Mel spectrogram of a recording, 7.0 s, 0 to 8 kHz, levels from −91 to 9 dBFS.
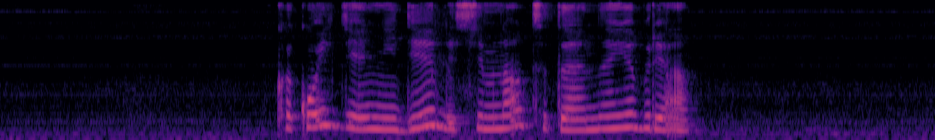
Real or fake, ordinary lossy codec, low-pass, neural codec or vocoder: real; none; 7.2 kHz; none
